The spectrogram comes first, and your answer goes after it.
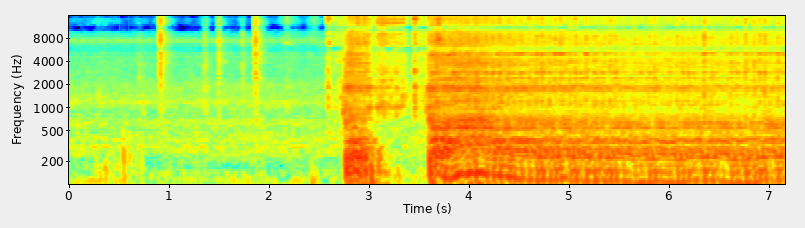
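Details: Chainsaw after setting the H and L screws fully tight and backing the H screw out 3 turns: a few clicks, then it revs up and holds a steady high buzz cutting wood, pulling cleanly under load.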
